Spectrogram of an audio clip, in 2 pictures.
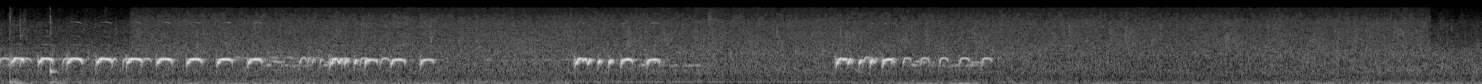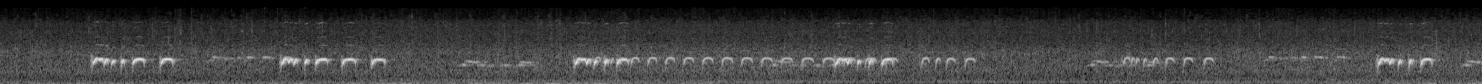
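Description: Zebra doves (perkutut) calling in repeated bouts of quick rippling coos, with a pause of about five seconds in the middle, over a steady hiss of rain.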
